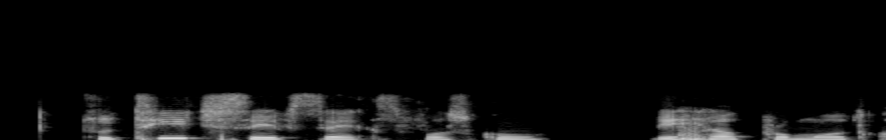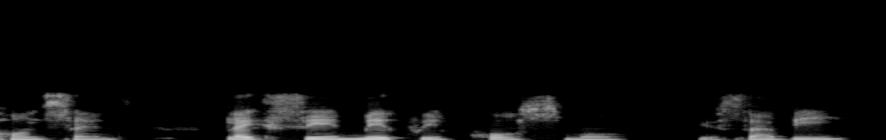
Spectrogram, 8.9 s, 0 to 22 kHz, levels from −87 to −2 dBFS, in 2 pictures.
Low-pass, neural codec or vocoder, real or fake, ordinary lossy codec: 7.2 kHz; codec, 16 kHz, 16 kbps, FunCodec, trained on Chinese and English, 50 frames a second; fake; none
